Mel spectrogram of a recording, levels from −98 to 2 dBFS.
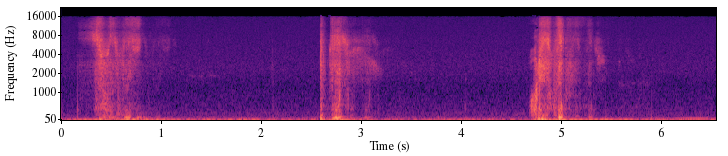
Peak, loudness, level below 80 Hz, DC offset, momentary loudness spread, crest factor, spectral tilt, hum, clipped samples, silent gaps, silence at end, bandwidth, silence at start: -4 dBFS; -25 LUFS; -40 dBFS; under 0.1%; 26 LU; 26 dB; -1.5 dB/octave; none; under 0.1%; none; 0 s; 16 kHz; 0 s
